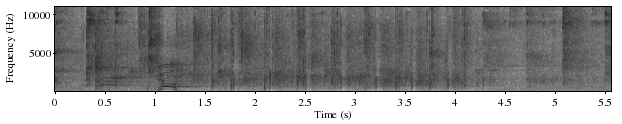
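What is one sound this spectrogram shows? A crowd of spectators applauds.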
